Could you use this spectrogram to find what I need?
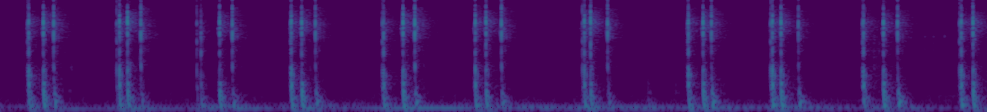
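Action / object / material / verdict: tap / plastic laptop keycaps / plastic / none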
